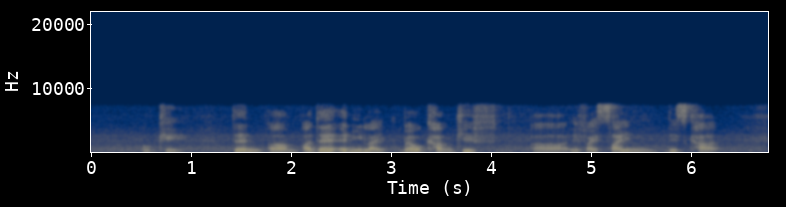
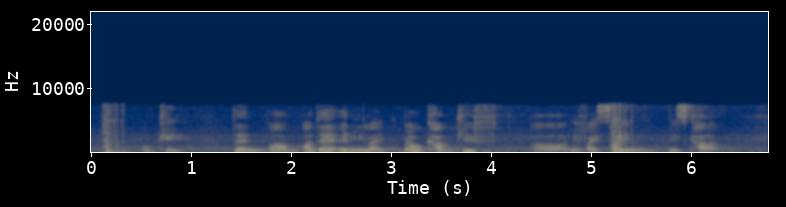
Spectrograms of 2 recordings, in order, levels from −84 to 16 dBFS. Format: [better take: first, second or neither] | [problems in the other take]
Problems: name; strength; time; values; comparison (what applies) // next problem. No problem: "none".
first | background sound (Slam); 10 dB below the speech // room echo; dies away in 1.4 s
